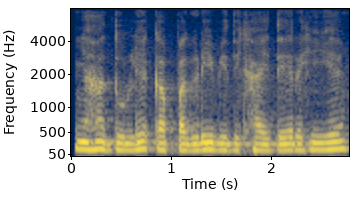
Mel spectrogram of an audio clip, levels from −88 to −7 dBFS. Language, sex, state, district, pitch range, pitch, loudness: Hindi, male, Jharkhand, Ranchi, 130-145 Hz, 135 Hz, -16 LUFS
